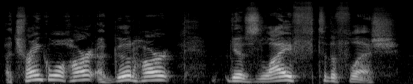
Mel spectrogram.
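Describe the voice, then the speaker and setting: Animated male Bible teacher, mellow voice. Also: on the high side, slow pace. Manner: emphatic, dramatic stresses, rhetorical questions to listeners. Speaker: Bible teacher giving a weekly Torah portion lesson. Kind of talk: teaching sermon with scripture readings.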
